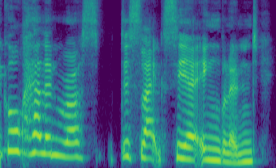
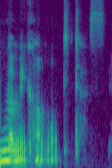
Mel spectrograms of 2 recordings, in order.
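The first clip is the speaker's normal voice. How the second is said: whisper; 4 semitones lower, 5 dB quieter than usual. Retold or imitated. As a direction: whisper "Mummy can't multitask" under the breath. Repeats son's phrase, whispered.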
